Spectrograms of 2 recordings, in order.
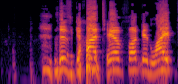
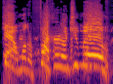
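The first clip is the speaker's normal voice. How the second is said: high mock police command; retold cop yell; 7 semitones higher than usual. Cop pins friend on his belly, mock yelling. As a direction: imitate a cop yelling orders. They were straight screaming.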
